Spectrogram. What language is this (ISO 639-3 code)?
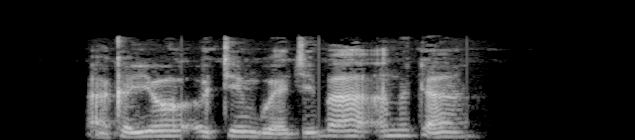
bfd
